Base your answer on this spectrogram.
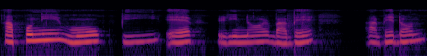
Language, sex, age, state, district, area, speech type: Assamese, female, 45-60, Assam, Jorhat, urban, read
